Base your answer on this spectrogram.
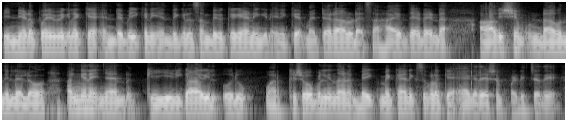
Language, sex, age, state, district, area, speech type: Malayalam, male, 18-30, Kerala, Kozhikode, rural, spontaneous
